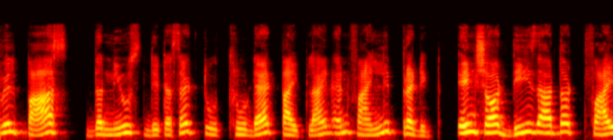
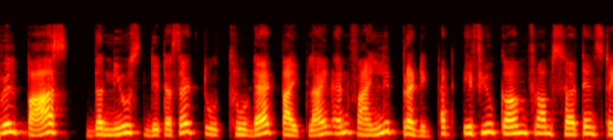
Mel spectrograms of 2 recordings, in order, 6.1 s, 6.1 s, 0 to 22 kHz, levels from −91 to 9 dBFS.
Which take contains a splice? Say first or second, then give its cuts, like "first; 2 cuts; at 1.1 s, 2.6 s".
second; 1 cut; at 4.5 s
